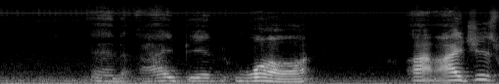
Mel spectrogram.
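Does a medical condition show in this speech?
Yes: cerebral palsy; resource and special ed in elementary school.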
